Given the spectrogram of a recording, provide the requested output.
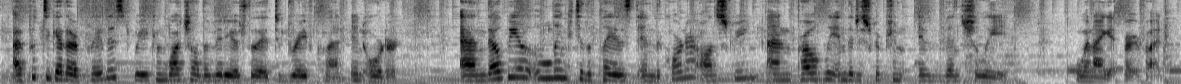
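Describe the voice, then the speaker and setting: The speech moves at a fairly quick pace. Music plays in the background. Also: woman. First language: not English. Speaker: YouTuber / artist. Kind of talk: casual game commentary narration. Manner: slight stutter at times.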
